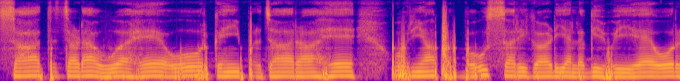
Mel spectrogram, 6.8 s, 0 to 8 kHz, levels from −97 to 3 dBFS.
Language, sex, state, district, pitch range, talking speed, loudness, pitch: Hindi, male, Rajasthan, Bikaner, 115-130 Hz, 185 wpm, -20 LUFS, 120 Hz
